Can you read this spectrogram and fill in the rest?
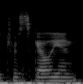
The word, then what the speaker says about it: Triskelion: Listening to episode 221, just wanted to say Black Panther explains the purpose of the Triskelion in the... Did I say that right? – Yeah.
